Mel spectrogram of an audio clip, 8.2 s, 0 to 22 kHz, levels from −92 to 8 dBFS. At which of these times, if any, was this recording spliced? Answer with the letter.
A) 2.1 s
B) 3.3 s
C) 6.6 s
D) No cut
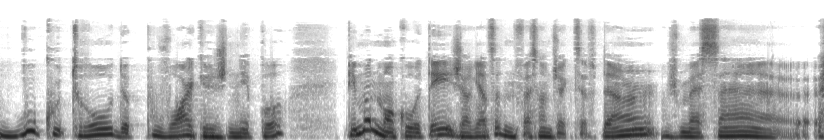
C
